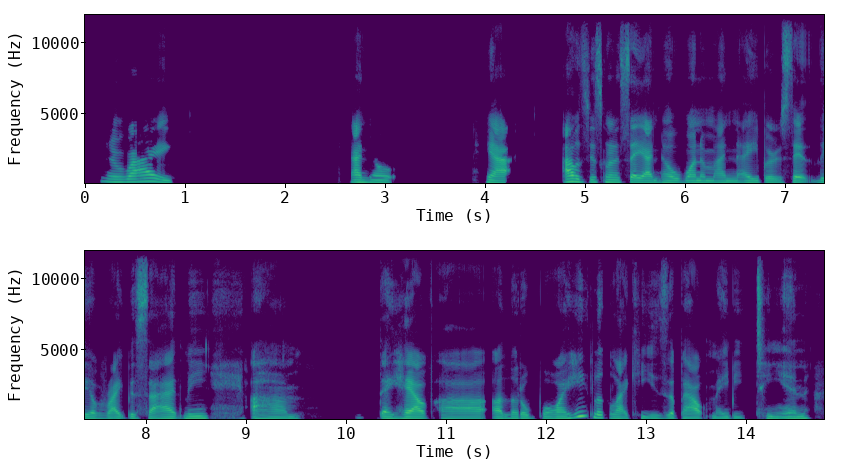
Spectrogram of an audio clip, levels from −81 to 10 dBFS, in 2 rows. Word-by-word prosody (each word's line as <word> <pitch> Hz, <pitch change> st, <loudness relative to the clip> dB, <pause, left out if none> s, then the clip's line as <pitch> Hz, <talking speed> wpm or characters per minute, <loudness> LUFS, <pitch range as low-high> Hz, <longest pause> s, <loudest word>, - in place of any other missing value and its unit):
You're 195 Hz, -5 st, -3 dB
right. 200 Hz, -, +2 dB, 1.8 s
I 170 Hz, -, +5 dB
know 160 Hz, -2 st, -2 dB, 0.9 s
Yeah. -, -, +5 dB, 0.6 s
I 205 Hz, -, +8 dB
was 195 Hz, -5 st, +1 dB
just 170 Hz, -2 st, -4 dB
gonna 170 Hz, -2 st, 0 dB
say, 160 Hz, -2 st, +3 dB
I 145 Hz, -, +6 dB
know 145 Hz, 0 st, -1 dB
one 145 Hz, 0 st, 0 dB
of 140 Hz, -, -2 dB
my 135 Hz, -1 st, -2 dB
neighbors 135 Hz, 0 st, -2 dB
that 135 Hz, -2 st, +1 dB
live 135 Hz, -2 st, -2 dB
right 125 Hz, +1 st, +1 dB
beside 140 Hz, +1 st, +1 dB
me, 155 Hz, +1 st, +2 dB, 0.4 s
um, 130 Hz, -1 st, -2 dB, 0.8 s
they 155 Hz, -3 st, +2 dB
have, 135 Hz, -1 st, +6 dB
uh, 130 Hz, -1 st, 0 dB
a 140 Hz, -, +3 dB
little 140 Hz, -1 st, -1 dB
boy, 150 Hz, +4 st, -1 dB
he 310 Hz, -, +4 dB
look 205 Hz, -1 st, +2 dB
like 140 Hz, -3 st, -1 dB
he's 130 Hz, -3 st, -6 dB
about 120 Hz, -1 st, +1 dB
maybe 125 Hz, 0 st, -6 dB
10, 135 Hz, +1 st, -1 dB
140 Hz, 140 wpm, -25 LUFS, 130-155 Hz, 1.8 s, I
